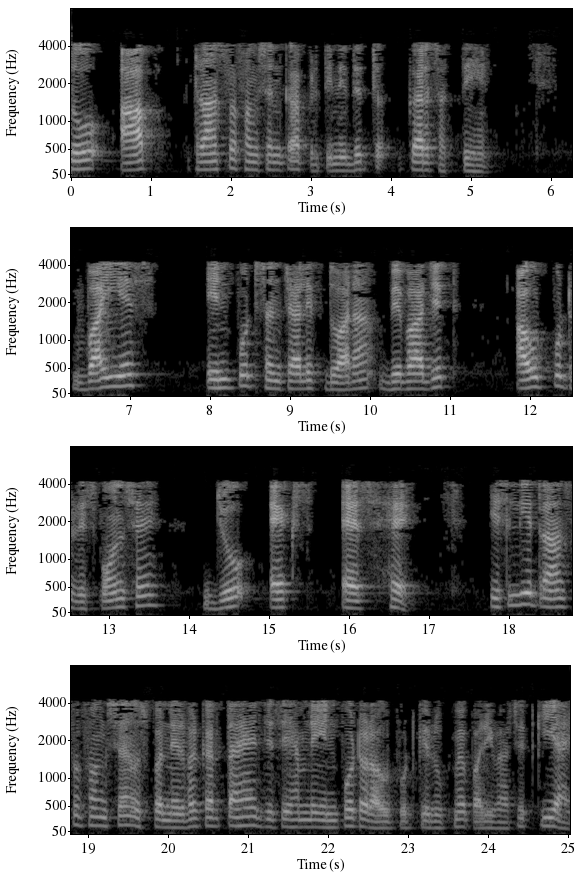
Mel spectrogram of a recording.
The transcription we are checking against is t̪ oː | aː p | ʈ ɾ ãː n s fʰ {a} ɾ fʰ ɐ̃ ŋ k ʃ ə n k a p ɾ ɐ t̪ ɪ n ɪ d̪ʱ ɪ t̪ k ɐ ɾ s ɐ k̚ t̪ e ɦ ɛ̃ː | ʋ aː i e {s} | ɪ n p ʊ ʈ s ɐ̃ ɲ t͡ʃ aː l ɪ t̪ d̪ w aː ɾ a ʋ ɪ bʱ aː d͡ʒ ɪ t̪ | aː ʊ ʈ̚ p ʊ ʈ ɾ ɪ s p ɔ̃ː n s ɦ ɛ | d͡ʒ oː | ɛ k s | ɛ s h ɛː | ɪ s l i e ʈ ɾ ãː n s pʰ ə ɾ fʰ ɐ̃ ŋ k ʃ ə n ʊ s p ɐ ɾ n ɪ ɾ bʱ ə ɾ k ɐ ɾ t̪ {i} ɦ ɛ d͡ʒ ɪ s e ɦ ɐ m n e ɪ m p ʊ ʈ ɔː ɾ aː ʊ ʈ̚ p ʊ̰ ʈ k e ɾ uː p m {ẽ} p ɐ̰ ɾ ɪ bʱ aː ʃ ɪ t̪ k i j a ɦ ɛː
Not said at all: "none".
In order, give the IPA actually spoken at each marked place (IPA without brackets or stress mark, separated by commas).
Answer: ə, s, a, ẽ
